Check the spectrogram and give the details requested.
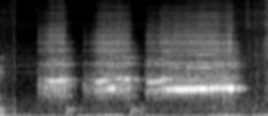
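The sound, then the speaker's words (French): A prehistoric bone flute made of hollow bone with no mouthpiece plays three airy phrases, the first two short and the last a longer sustained note, each with a soft hiss of breath; no one speaks. “Et on produit le son d'une façon assez difficile à faire.”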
